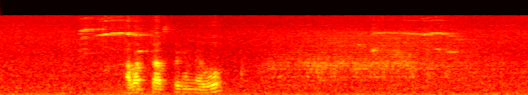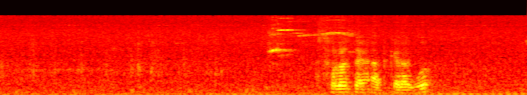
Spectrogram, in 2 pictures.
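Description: A man hums or chants a short drawn-out tone, close by.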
